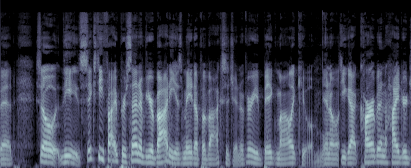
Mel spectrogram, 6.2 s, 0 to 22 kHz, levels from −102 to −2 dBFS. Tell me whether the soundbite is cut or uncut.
cut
